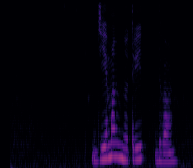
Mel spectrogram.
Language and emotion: Russian, neutral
